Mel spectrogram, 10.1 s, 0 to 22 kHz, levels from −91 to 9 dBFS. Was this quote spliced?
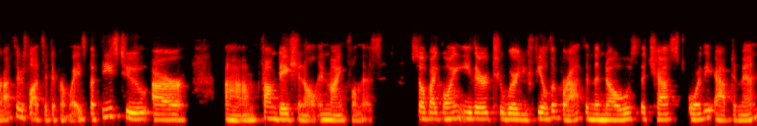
no; 0 cuts

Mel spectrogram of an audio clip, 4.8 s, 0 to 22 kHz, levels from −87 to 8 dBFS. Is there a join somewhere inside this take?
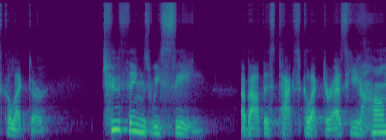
no; 0 cuts

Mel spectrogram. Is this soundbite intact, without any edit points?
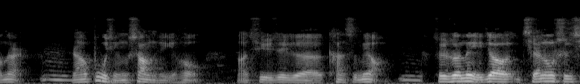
no; 1 cut; at 4.2 s

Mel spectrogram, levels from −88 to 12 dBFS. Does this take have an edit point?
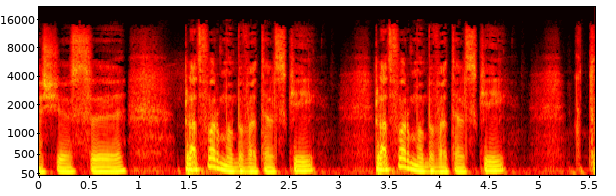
yes; 1 cut; at 3.3 s

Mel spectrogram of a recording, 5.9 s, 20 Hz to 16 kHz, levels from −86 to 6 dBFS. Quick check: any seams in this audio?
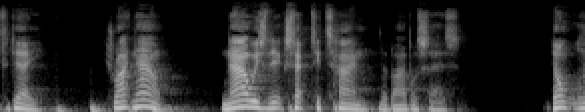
no; 0 cuts

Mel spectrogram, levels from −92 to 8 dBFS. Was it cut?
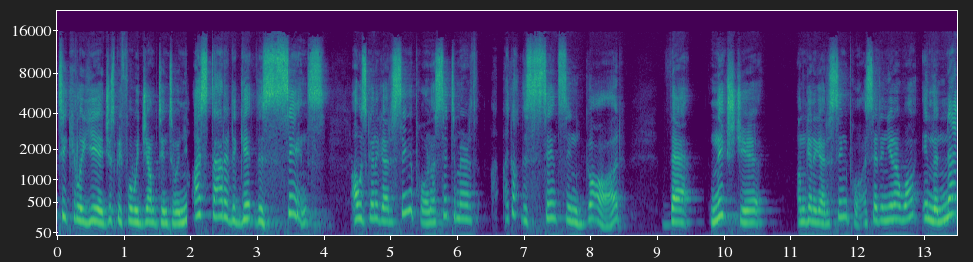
yes; 4 cuts; at 1.9 s, 4.4 s, 6.8 s, 9.7 s

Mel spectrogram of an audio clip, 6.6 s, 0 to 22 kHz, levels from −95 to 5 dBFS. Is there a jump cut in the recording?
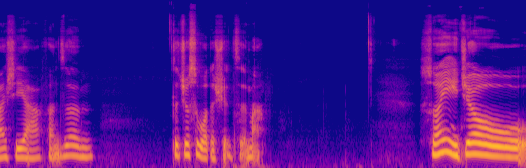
no; 0 cuts

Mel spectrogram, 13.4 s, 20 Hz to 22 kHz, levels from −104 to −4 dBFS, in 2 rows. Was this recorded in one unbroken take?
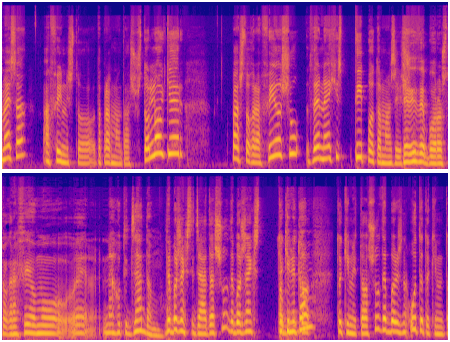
no; 1 cut; at 5.2 s

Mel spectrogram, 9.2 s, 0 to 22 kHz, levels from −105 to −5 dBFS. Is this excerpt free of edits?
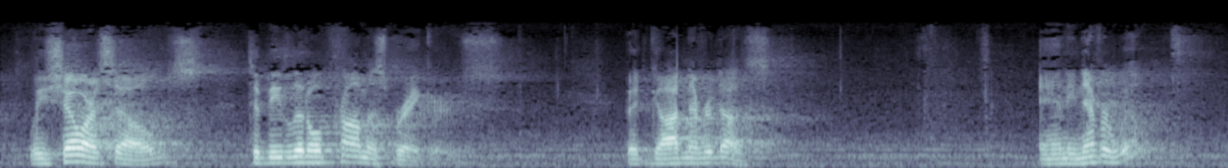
yes; 0 cuts

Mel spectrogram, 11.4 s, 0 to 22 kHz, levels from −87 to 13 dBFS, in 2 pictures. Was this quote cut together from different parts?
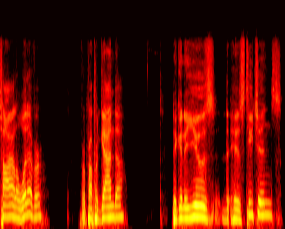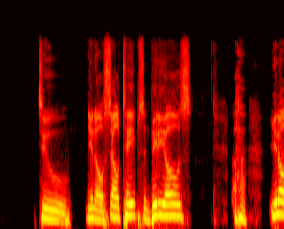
no; 0 cuts

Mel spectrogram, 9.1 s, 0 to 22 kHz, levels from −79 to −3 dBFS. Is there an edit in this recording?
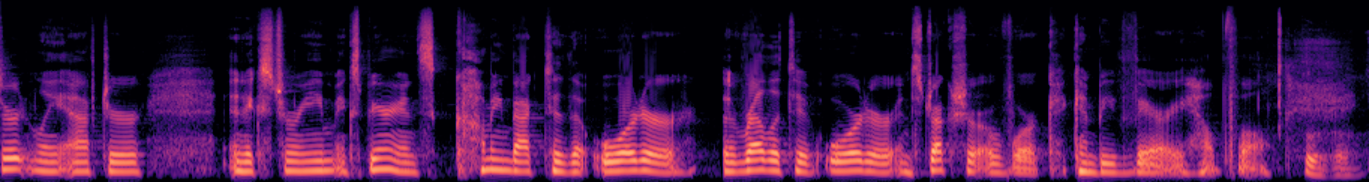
no; 0 cuts

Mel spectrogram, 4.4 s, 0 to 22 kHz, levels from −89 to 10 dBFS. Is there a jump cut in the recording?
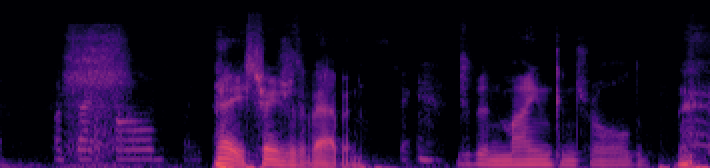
yes; 3 cuts; at 1.3 s, 1.9 s, 2.8 s

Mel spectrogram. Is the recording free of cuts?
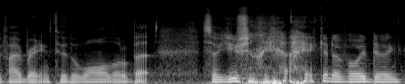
yes; 0 cuts

